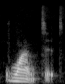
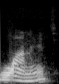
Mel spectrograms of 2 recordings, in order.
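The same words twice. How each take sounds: First: The middle t is clearly pronounced. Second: The middle t is a soft flap. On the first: "British wanted. Se pronuncia la T"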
